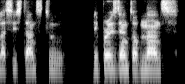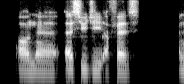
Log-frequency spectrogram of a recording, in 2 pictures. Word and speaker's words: NANS: And we are joined by comrades from NANS, the National Association of Nigeria Students. Did I say it correctly?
